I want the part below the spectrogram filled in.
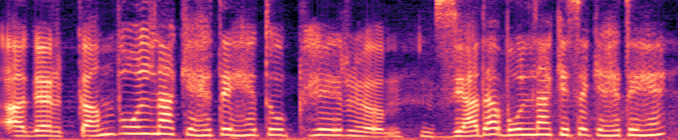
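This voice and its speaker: A woman's voice: high-pitched, a little fast, close to an everyday voice. A woman voicing an irritated young male boss, incredulous and exasperated.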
